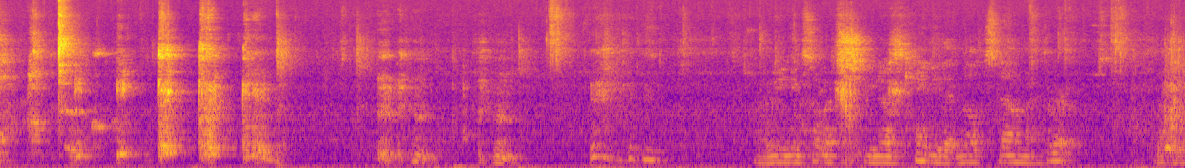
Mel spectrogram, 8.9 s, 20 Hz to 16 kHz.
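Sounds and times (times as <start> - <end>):
person coughing harshly: 0.0 - 2.2, 2.8 - 5.0
speech: 5.7 - 8.8.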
